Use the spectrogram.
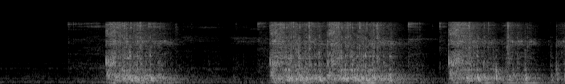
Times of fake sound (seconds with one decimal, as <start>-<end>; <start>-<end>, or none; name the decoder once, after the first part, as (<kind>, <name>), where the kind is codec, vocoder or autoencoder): none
